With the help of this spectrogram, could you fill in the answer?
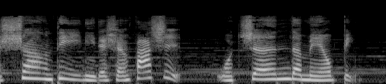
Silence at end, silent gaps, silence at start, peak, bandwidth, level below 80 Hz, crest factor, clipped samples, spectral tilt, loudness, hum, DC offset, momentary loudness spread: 0.3 s; none; 0 s; -4 dBFS; 10 kHz; -52 dBFS; 16 dB; under 0.1%; -4 dB/octave; -19 LUFS; none; under 0.1%; 10 LU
